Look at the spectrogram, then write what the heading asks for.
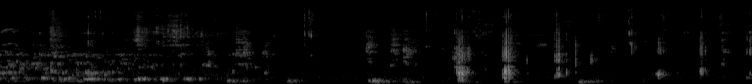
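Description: Close-miked chewing and mouth clicks of a person eating rice by hand, with a short pause a little after three seconds in, then sharper smacking clicks.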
